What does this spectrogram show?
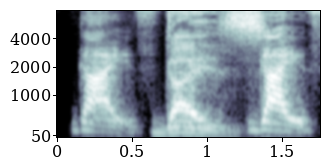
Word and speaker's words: GYZ: So it's pronounced guys.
